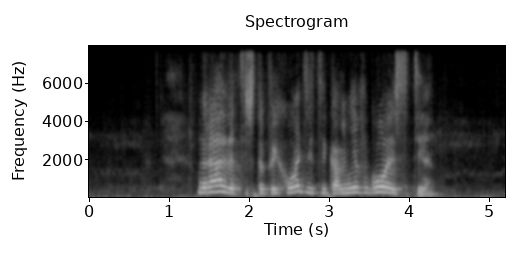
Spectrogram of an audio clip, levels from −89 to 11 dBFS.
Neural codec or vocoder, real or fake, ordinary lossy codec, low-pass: codec, 16 kHz, 2 kbps, FreqCodec, smaller model; fake; none; none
